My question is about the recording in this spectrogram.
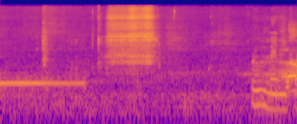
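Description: A steady single-pitched tone that stops a little over a second in, then a loud breathy rush of air about two seconds in as a man smokes a blunt.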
